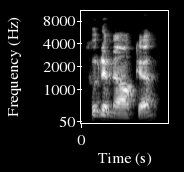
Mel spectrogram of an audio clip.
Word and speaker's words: Chudomelka: It's Kudemelka, which Kudemelka is spelled CHUDOMELKA, at Kudemelka.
